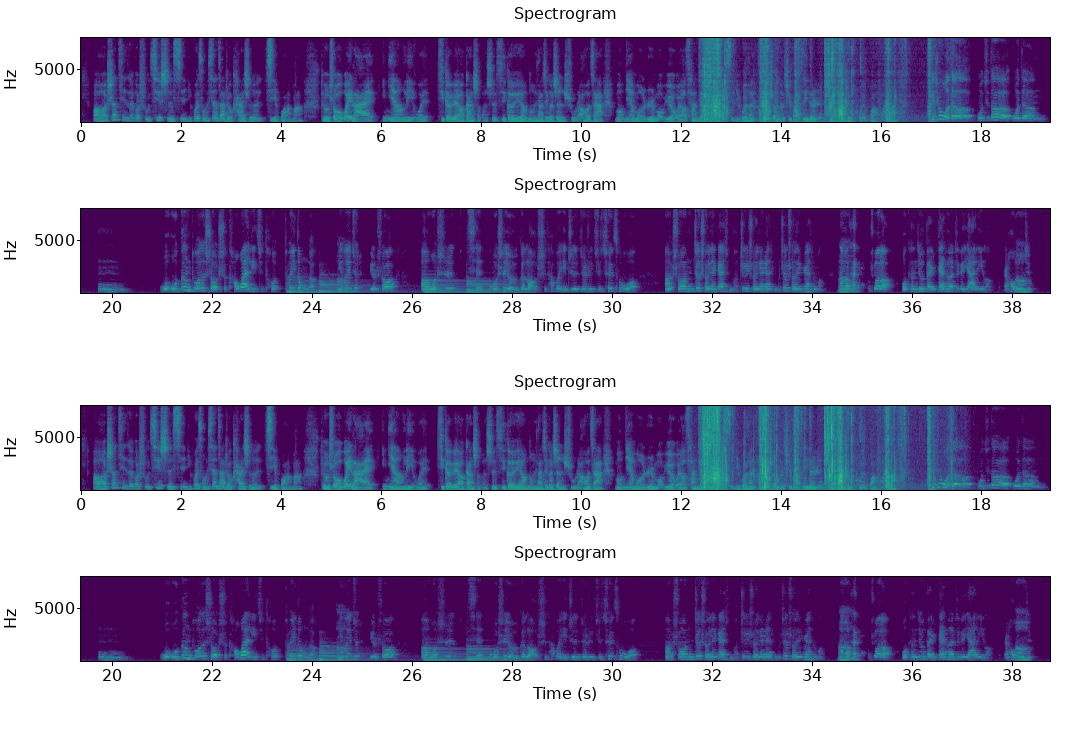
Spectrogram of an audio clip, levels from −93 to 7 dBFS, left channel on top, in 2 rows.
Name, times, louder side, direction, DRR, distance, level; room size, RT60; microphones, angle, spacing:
voice 1, 0.0-16.1 24.5-24.8 33.8-34.0 34.5-34.9 38.1-38.3, right 1 dB, 40° right, 0.9 m, -42 dB
sound 1, 12.3-16.5 16.9-17.4, right 6 dB, 80° right, 0.4 m, -31 dB
voice 2, 16.9-19.2 19.7-20.3 21.0-24.1 24.5-25.7 26.2-30.5 31.0-34.2 34.5-37.6 37.8-38.3, left 2 dB, 75° left, 0.6 m, -45 dB
sound 2, 23.5-25.8 26.2-28.5, equal, 5° right, 0.6 m, -51 dB
2.7 x 2.2 x 2.3 m
head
